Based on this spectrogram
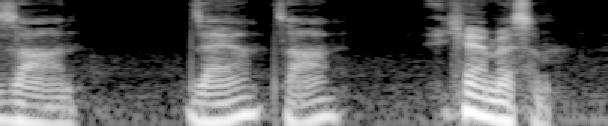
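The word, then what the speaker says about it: Zeihan: You can listen to or watch various presentations from Peter Zahan, however you'd like to pronounce his name. I think he says Zahn.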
